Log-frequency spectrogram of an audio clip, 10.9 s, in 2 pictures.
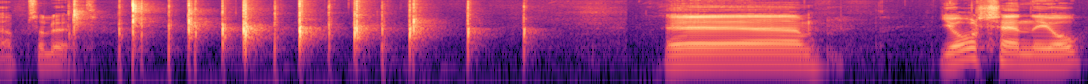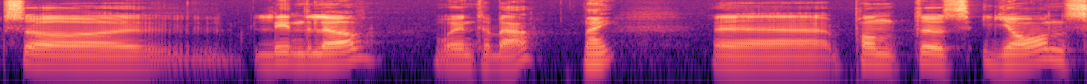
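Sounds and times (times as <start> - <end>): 
speech: 0.0 - 0.6, 3.3 - 10.8
applause: 0.3 - 2.8.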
